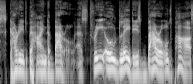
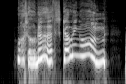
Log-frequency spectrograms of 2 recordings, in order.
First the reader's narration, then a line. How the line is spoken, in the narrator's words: Weed cried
